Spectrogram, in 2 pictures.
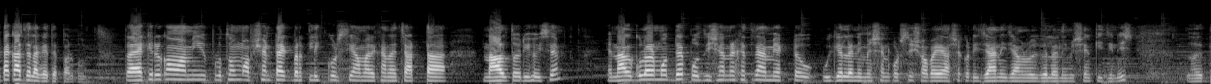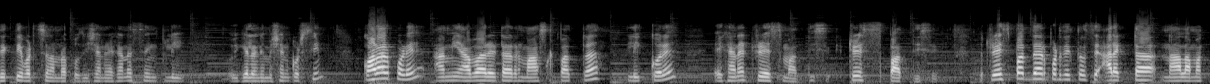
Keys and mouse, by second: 3.9 click, 5.9 click, 9.8 click, 14.0 click, 18.2 click, 19.4 click, 22.8 click.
